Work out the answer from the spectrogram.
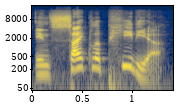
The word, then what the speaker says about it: encyclopedia: How to pronounce encyclopedia. How to pronounce encyclopedia. Encyclopedia. Not clo.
